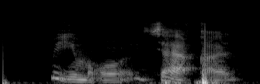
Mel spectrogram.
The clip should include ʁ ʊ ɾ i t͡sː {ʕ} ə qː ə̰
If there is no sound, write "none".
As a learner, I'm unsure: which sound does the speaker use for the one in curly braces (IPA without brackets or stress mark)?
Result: ʕ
